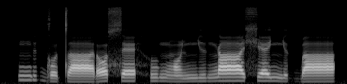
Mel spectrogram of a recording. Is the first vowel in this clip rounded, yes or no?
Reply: no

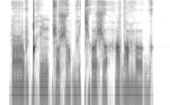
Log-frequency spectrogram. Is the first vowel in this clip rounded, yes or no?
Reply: yes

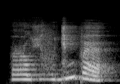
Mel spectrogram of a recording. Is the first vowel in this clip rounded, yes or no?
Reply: yes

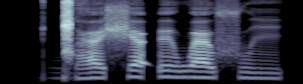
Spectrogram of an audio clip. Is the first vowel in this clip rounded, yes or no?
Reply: no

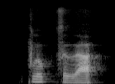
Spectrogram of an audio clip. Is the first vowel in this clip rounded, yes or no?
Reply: yes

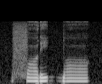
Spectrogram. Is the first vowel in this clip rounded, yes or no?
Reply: yes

